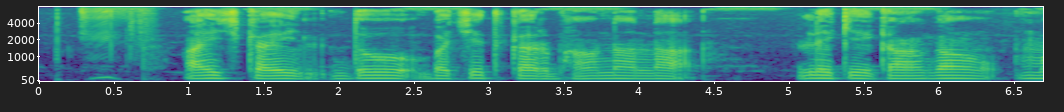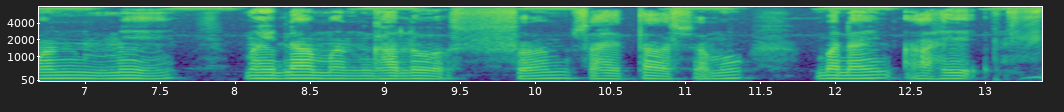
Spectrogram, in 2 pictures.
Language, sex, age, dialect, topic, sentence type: Chhattisgarhi, male, 25-30, Northern/Bhandar, banking, statement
